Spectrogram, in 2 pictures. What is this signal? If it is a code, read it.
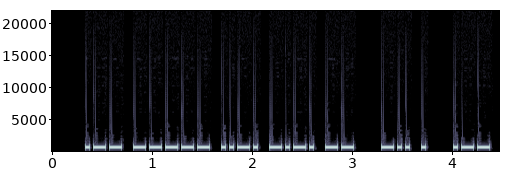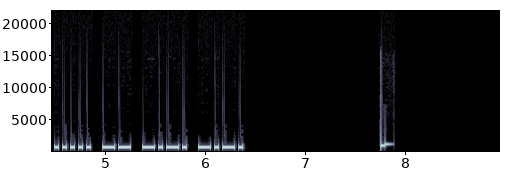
Morse code, heard as a keyed tone, about 30 wpm, 700 Hz. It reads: W0FCM DE W5MCC
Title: USA Callsign DE Callsign - 5 Characters - 30wpm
